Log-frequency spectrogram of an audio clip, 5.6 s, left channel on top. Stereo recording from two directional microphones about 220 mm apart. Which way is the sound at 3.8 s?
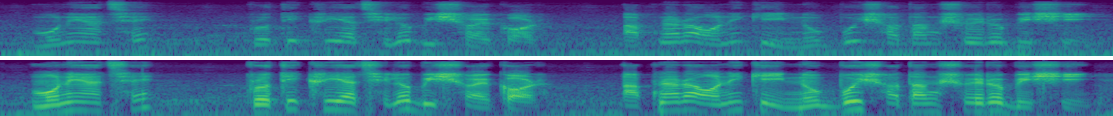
30° right (ahead or behind).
